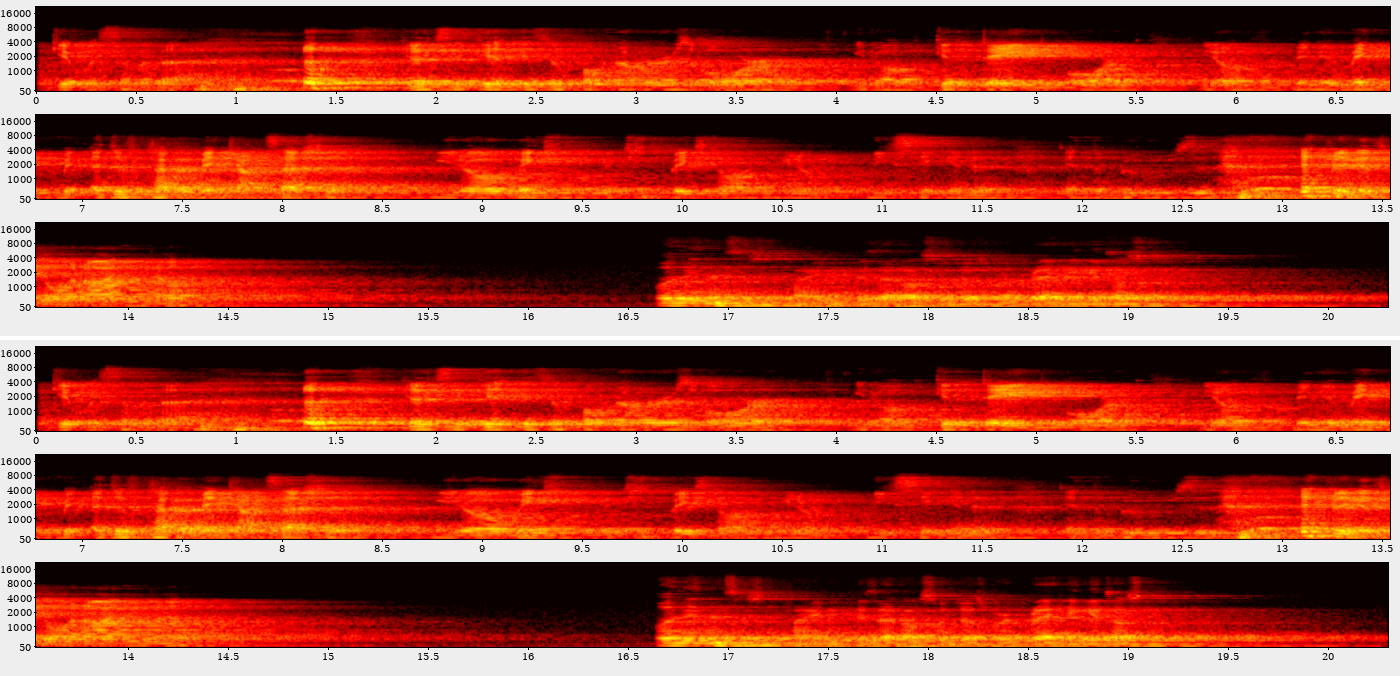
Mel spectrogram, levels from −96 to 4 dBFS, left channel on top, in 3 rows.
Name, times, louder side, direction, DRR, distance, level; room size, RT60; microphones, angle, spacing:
voice 1, 0.1-3.7 4.1-5.5 5.8-8.4 8.7-14.3, equal, 5° left, -2 dB, 0.6 m, -33 dB
voice 2, 16.6-19.1, equal, 50° right, 0 dB, 0.9 m, -30 dB
10.0 x 7.0 x 2.9 m, 3.0 s
head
